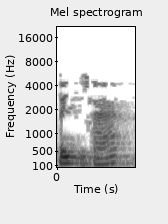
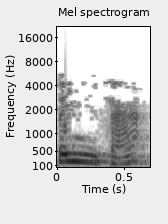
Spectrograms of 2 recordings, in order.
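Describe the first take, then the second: First: The first syllable has a low heavy tone. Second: The first syllable has a level tone. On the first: This is the reading used today. "nhưng bây giờ chúng ta đọc là tịnh xá" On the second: This is the old original reading. "ngày xưa nguyên âm của nó gọi là tinh xá"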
